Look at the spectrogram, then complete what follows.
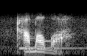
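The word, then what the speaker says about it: Kamala: But once you get it, it's comma. Like the punctuation mark and la, comma la. That's how you do it.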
